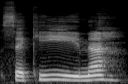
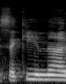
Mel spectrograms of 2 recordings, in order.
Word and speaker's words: سكينة: سكينة. Ça s'écrit comme ça. Et Sakina, le T à la fin, toujours quand on arrête sur le second, ça se prononce H, il ne faut pas oublier.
